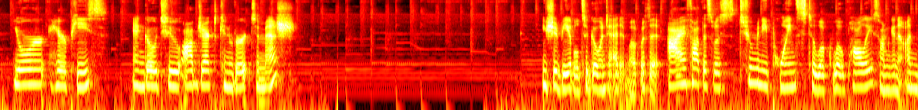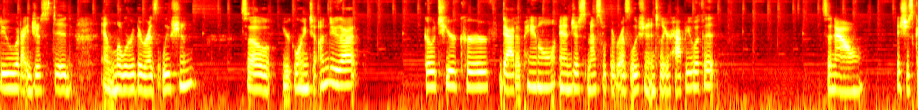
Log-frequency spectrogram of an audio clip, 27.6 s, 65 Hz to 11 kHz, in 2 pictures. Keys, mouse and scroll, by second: 0.4-4.3 drag, 5.7 Tab, 6.4-8.3 middle drag, 9.8-12.7 middle drag, 13.5 click, 14.1 ctrl+z, 15.0 ctrl+z, 17.0 ctrl+z, 17.8 ctrl+z, 25.1 middle click, 26.8 middle click.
